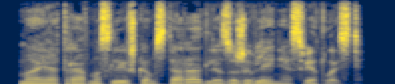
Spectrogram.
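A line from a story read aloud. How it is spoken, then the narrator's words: Sighing. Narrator (Russian): вздохнула Рисн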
